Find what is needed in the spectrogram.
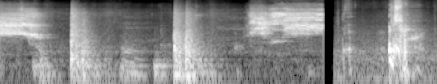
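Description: A person's long, high-pitched scream that trails off about half a second in, a couple of sharp knocks, then a second scream that cuts off abruptly near five seconds.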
